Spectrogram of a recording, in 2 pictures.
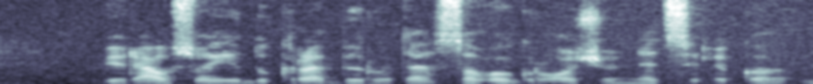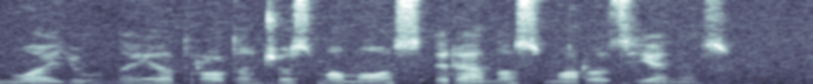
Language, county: Lithuanian, Vilnius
